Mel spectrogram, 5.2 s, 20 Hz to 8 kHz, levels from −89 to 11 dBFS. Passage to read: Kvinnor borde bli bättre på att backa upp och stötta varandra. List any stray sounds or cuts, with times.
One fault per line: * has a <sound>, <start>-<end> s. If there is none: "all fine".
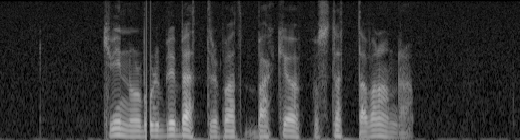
* has a dropout, 1.5-1.5 s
